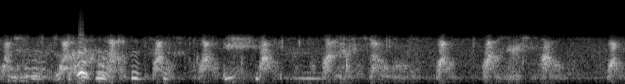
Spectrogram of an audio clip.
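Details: Captive meerkats at a college growl and bark while being fed mealworms in tubes: a rapid run of short, rough, irregular bursts, with people talking and exclaiming over them.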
